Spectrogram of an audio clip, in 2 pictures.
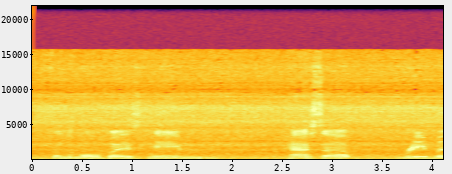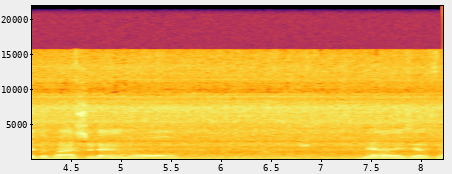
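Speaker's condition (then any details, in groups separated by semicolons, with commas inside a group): Traumatic brain injury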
